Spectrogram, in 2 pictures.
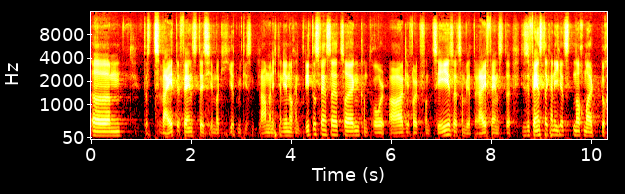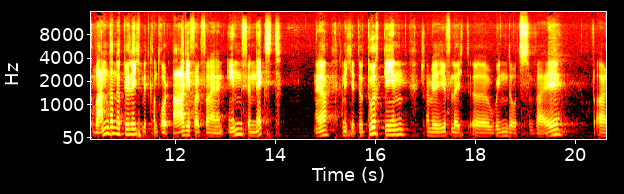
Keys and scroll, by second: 5.6 ctrl+a, 6.5 ctrl+c, 13.2 ctrl+a, 13.9 ctrl+n, 14.8-20.6 typing.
